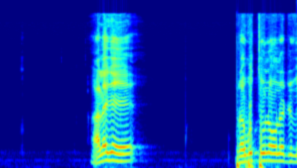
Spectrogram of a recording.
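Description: A man speaking into a microphone: one short word about a second and a half in, a pause, then speech starts again near the end.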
